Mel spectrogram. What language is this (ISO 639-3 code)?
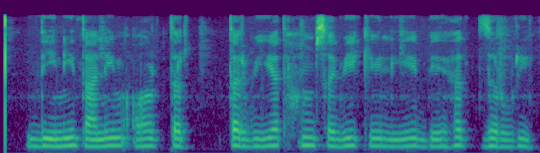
urd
